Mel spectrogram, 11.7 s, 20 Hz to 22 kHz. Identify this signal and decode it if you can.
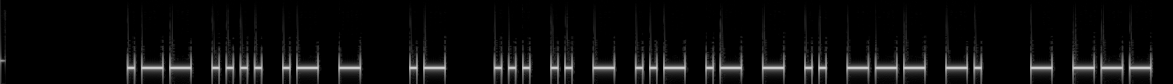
Morse code, heard as a keyed tone, about 17 wpm, 700 Hz. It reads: WHAT A SITUATION TO
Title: Sentences from Top 1200 Words 17wpm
